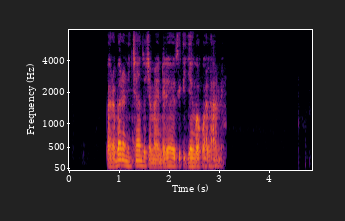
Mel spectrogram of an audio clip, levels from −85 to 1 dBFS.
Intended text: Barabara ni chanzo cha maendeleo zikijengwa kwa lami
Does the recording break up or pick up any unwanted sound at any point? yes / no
no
